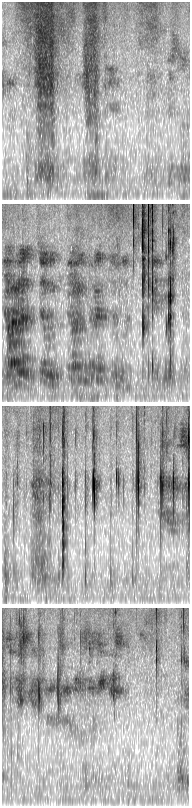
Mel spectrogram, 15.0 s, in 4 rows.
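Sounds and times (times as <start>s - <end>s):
mouth and utensil clicks: 6.4s - 7.2s
chewing and crunching: 6.4s - 15.0s.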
